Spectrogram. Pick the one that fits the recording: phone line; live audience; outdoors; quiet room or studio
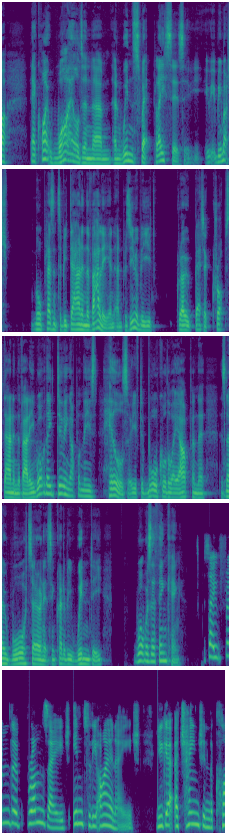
quiet room or studio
